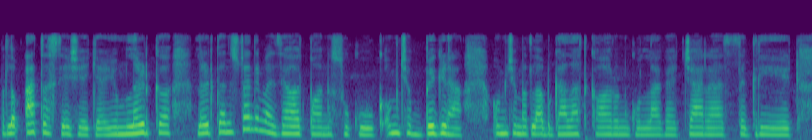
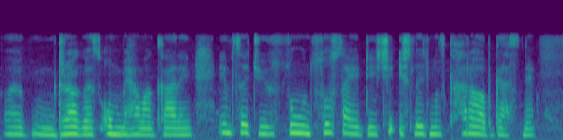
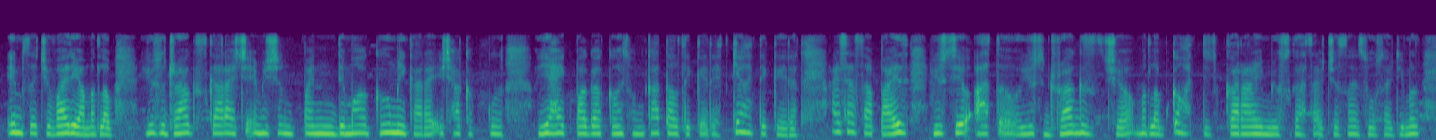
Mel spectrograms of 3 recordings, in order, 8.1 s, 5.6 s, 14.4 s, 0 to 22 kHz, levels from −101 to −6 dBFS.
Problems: background sounds at intervals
